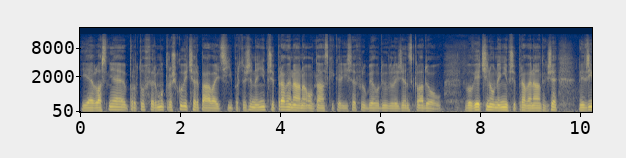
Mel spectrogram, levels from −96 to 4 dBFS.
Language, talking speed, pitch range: Czech, 140 wpm, 110-130 Hz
